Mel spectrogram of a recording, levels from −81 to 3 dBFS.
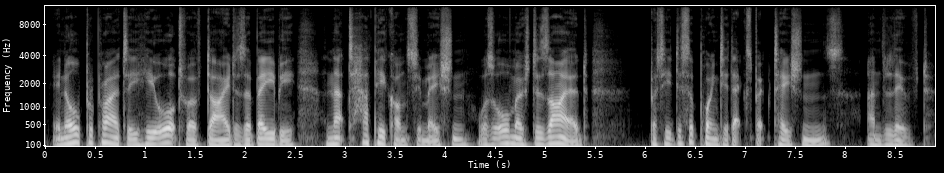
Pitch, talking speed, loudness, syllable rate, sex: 100 Hz, 160 wpm, -19 LUFS, 5.4 syllables/s, male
